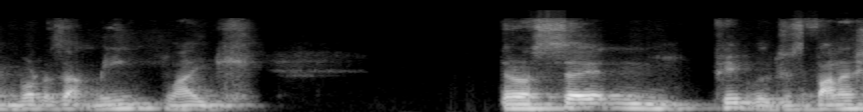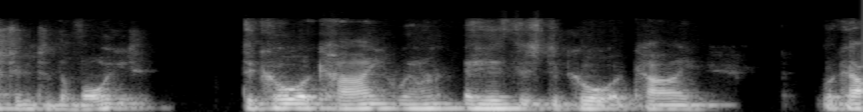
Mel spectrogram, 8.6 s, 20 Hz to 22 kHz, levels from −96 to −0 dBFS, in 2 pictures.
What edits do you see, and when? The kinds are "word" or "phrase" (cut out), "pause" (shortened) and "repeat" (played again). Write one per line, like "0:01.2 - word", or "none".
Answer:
0:04.0 - word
